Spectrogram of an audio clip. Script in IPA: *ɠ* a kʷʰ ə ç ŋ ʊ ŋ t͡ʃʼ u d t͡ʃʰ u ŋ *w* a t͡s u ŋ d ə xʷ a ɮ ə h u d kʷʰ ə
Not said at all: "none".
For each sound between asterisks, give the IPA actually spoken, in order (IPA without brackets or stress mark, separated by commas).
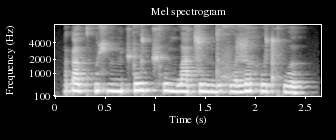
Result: ɠ, w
